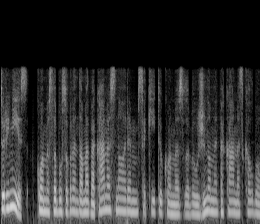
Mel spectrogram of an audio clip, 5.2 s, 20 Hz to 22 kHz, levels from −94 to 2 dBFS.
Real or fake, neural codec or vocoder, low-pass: fake; codec, 16 kHz, 0.5 kbps, X-Codec, HuBERT features, trained on LibriSpeech; 7.2 kHz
